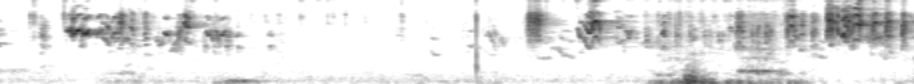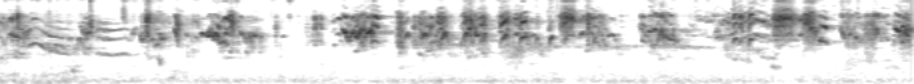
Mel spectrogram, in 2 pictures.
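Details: Budgerigars chirping: a dense, lively chatter of high twittering and warbled notes that runs almost without a break, with a short low thump near the middle and quick bursts of squeaky trills throughout.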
